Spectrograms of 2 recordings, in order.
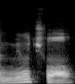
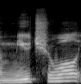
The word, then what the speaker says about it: mutual: 老师有一个共同的朋友，we have a mutual friend，、就是这个 mutual 就是相互的，有认识同样的人等等。这个字的话很好用，mutual respect 就是互相尊重，他会鼓励大家互相尊重。 Yeah, so mutual, even though it has a T, it's kind of the T is kind of pronounced like a CH sound.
